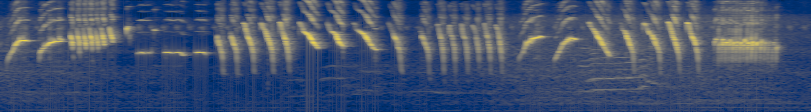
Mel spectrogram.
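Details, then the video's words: White Spanish Timbrado canary singing for training young canaries, rising notes and a rapid rattle opening, then steady streams of downward-slurred high chirps, a flat whistled note, and a closing buzzy trill. "White Canary Singing / Spanish Timbrado song For Training"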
